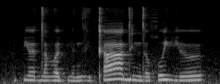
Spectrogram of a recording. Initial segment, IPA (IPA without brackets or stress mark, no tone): pʲ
